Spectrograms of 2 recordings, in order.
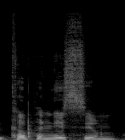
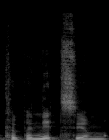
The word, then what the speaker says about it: Copernicium: So Copernicium, or Copernicium as the discoverers would prefer it to be pronounced, is the latest name to go up on the periodic table, and it's really very exciting.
